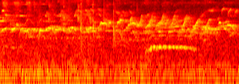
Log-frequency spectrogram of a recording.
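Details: White-rumped shama (murai batu) singing at a routine practice singing contest: a varied run of rapid chattering and whistled phrases around mid-high pitch, with a smooth lower whistled note and a rising series of sharp trills near the end.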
